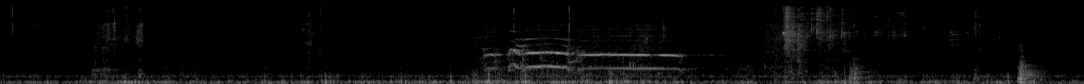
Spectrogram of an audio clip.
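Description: A rooster crows once about five seconds in, a call of about two seconds, over a low steady rumble.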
